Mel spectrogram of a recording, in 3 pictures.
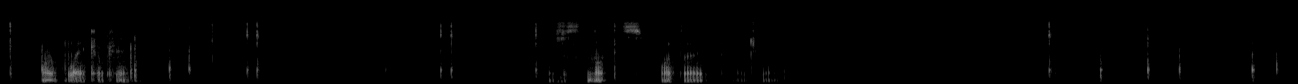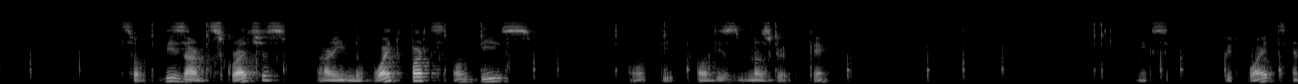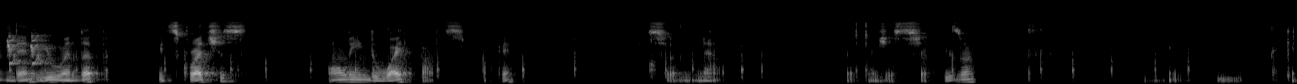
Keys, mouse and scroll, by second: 0.6-2.5 scroll down 1, 2.5 ctrl+shift+click, 3.1-3.4 scroll up 2, 3.4-4.1 scroll down 1, 5.4 click, 14.5 click, 17.5 click, 20.7 ctrl+shift+click, 24.0 ctrl+shift+click, 25.0 scroll up 1, 25.2-26.4 middle drag, 26.4 scroll up 1, 26.5 middle click, 27.2-27.5 scroll down 2, 27.5 scroll up 1, 27.6 middle click, 28.5 scroll up 1, 28.6 middle click, 29.2 scroll up 2, 29.5 shift+middle click, 29.9-30.4 scroll down 1, 30.4-34.6 middle drag, 34.6 ctrl+shift+click, 35.5 middle click, 36.4-36.7 scroll up 2, 36.7 middle click, 37.3 scroll down 2, 37.5-38.9 middle drag.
